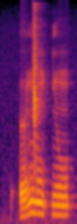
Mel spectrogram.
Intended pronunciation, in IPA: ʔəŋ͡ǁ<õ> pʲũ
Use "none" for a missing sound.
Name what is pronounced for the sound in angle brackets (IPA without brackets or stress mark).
ũ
